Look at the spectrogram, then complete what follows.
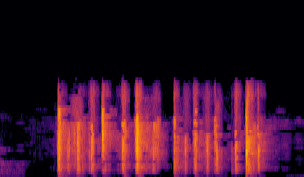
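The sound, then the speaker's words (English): Typing on a computer keyboard during online study: a quick, irregular run of many crisp keystrokes in two bursts, heard alone without talk. “I think I'll just type that in.”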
